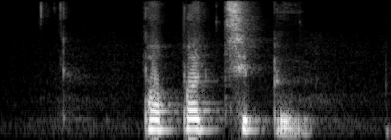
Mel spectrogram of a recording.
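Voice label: "papatipu", Māori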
